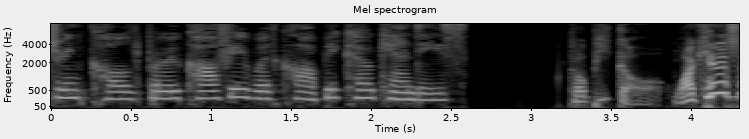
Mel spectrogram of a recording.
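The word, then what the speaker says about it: Kopiko: You got to get it right. Copico. Not being condescending. I'm just trying to tell you how to pronounce it properly.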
